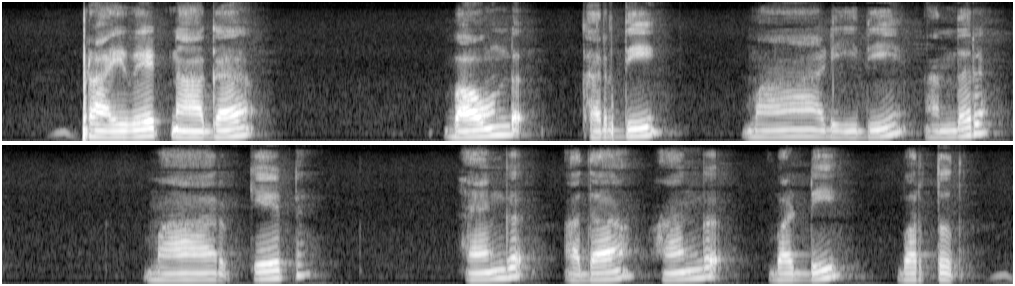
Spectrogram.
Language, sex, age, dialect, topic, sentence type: Kannada, male, 18-24, Northeastern, banking, statement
